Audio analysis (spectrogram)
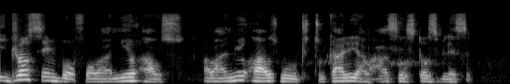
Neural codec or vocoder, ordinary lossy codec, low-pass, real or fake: codec, 24 kHz, 3 kbps, HILCodec; none; none; fake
